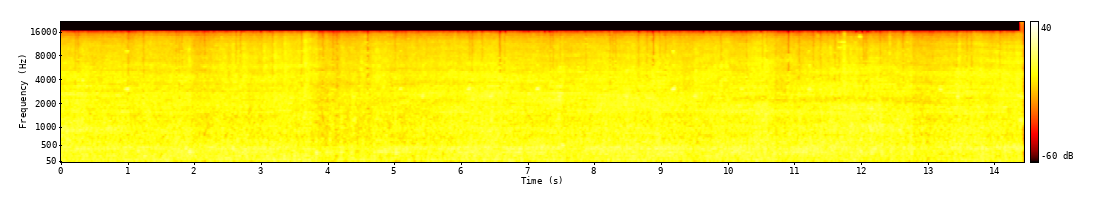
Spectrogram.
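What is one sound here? Steel wheels clack rhythmically over rail joints.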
